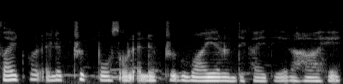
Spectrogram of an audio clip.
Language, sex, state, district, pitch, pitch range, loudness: Hindi, female, Arunachal Pradesh, Lower Dibang Valley, 170 Hz, 160-195 Hz, -15 LUFS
